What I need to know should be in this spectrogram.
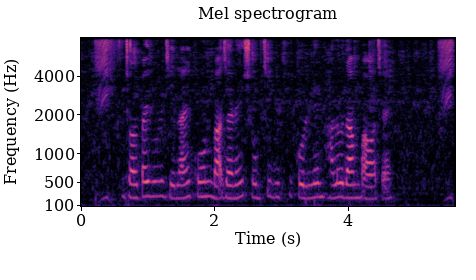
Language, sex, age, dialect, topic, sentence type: Bengali, female, 18-24, Rajbangshi, agriculture, question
